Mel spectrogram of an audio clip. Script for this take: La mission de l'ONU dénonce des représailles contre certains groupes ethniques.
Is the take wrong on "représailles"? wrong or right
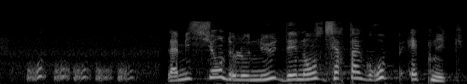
wrong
